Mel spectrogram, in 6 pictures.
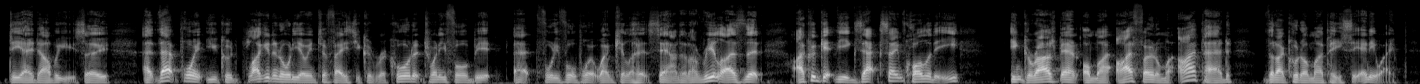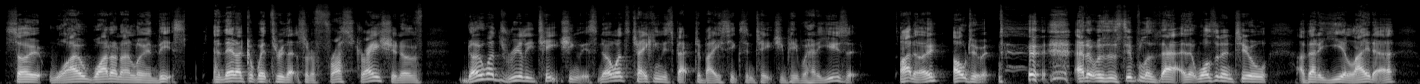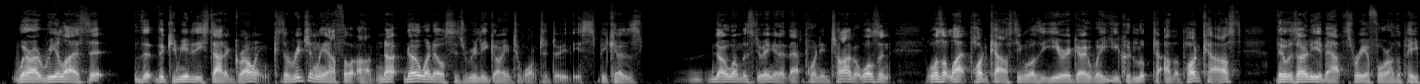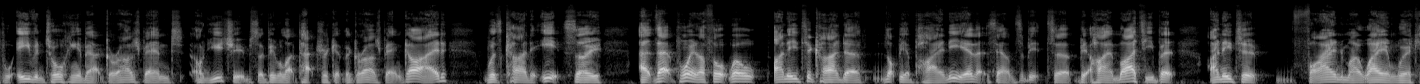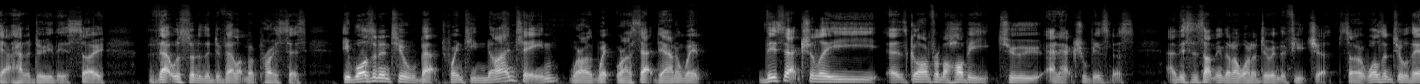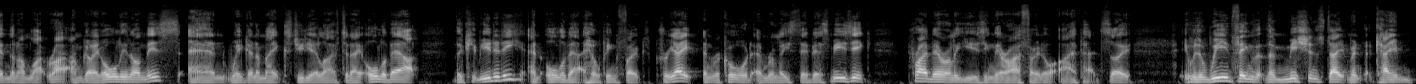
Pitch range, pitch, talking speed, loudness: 100-120 Hz, 110 Hz, 230 wpm, -21 LUFS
